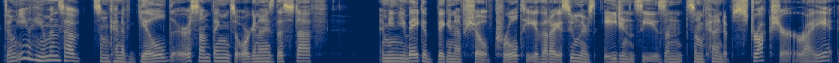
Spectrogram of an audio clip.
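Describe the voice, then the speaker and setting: A voice actor playing a bitter, menacing goblin captain in a fantasy audio roleplay, speaking to a captive with sardonic, unhurried menace. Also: mid-range voice, no room sound, clean studio sound, close to an everyday voice. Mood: wry, probing. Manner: sardonic, unhurried, matter-of-fact threats. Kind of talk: scripted fantasy audio roleplay, addressing the listener.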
